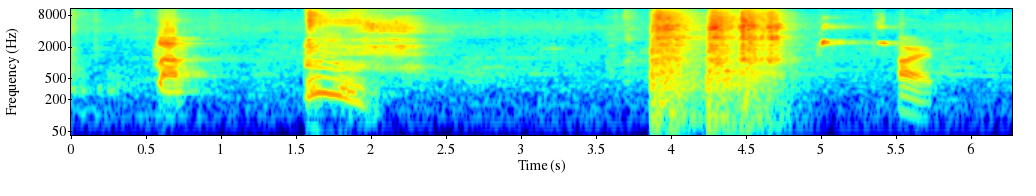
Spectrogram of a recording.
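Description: A man's two short strained grunts during a barbell deadlift. About four seconds in, the loaded barbell is set down on the lifting platform with a thud and a clatter of plates, followed by another brief grunt.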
